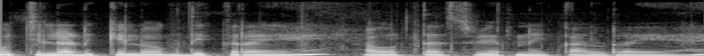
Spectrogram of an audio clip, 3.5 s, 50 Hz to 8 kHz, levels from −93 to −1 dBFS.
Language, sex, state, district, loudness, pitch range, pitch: Hindi, female, Himachal Pradesh, Shimla, -14 LUFS, 215-225 Hz, 220 Hz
